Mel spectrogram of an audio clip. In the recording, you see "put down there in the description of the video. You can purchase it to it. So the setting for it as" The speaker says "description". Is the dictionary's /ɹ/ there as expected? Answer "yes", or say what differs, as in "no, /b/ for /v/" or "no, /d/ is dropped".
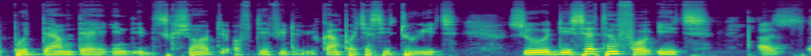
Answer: no, /ɹ/ is dropped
